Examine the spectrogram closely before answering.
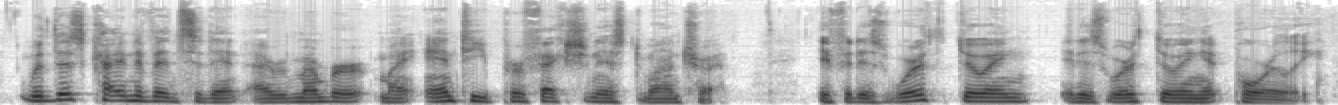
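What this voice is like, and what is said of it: German-accented English. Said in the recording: “criticizing myself for my accent ... We don't eat weed cakes in Germany.”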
